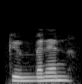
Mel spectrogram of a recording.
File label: ten, finnish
